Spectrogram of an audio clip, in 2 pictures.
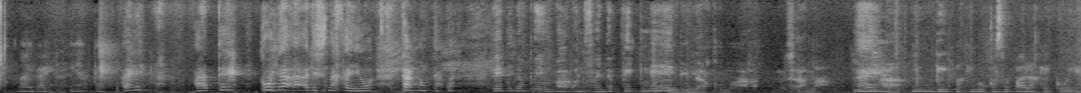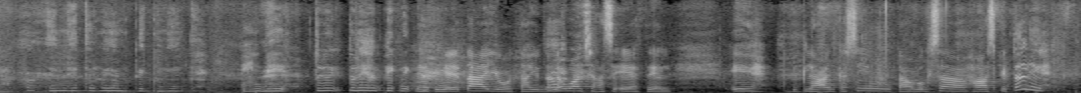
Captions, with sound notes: Bye-bye. Take care. Oh, sir, ma'am, are you leaving already? -This is just in time. -Shh, shh. Here's the food for the picnic. [whispers] I won't be able to come along. -Oh. -Please open the gate for sir. Oh, so the picnic won't push through. No, we're going on a picnic today. But it's just us. The two of us and Ethel. He got an emergency call from the hospital.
